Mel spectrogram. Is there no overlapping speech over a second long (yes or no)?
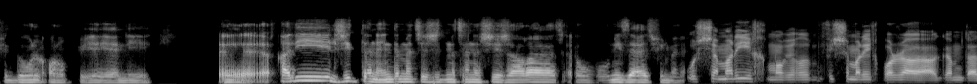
yes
